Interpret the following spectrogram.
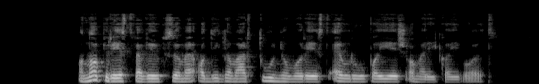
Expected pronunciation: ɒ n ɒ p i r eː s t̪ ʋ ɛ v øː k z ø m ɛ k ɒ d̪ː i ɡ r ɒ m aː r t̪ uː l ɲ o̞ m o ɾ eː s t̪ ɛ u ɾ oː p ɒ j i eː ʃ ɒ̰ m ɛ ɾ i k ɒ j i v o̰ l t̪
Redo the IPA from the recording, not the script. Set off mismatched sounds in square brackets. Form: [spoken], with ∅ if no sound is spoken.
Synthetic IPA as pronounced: ɒ n ɒ p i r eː s t̪ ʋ ɛ v øː k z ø m ɛ [ʔ] ɒ d̪ː i ɡ r ɒ m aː r t̪ uː l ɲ o̞ m o ɾ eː s t̪ ɛ u ɾ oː p ɒ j i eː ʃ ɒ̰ m ɛ ɾ i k ɒ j i v o̰ l t̪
